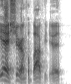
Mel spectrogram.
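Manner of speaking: put-on nonchalant, casual tone. Retelling a father's reply about building from blueprints: imitating dad's nonchalant tone. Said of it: "It was exactly like that".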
